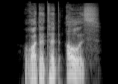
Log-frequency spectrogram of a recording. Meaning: inflection of ausrotten: 1. second-person plural preterite 2. second-person plural subjunctive II
- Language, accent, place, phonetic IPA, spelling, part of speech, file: German, Germany, Berlin, [ˌʁɔtətət ˈaʊ̯s], rottetet aus, verb, De-rottetet aus.ogg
